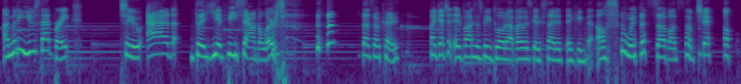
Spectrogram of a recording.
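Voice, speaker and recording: A woman casually commentating on a live game stream, chatty and excitable, close on the microphone. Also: medium pitch, normal speed, soft background music. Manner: chatty, excitable, swoops into squeals.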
